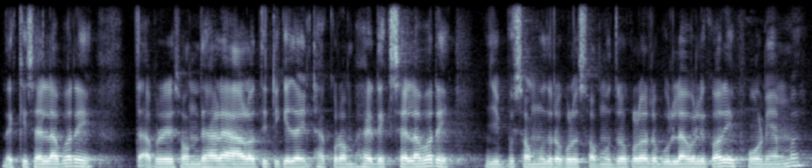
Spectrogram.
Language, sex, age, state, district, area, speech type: Odia, male, 18-30, Odisha, Dhenkanal, rural, spontaneous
